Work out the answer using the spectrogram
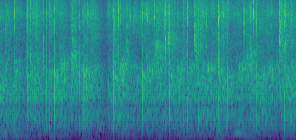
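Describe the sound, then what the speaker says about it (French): Applause from the studio audience of a French political talk show, a dense, steady patter of many hands clapping close by, lasting the whole stretch with a brief dip near the middle. "On peut applaudir, je pense, Ignace."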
